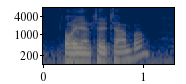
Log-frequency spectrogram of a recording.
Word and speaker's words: Ollantaytambo: Is it Ollantumbo or whatever? Is that Ollantaytambo? – Much better. Much better than I said.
